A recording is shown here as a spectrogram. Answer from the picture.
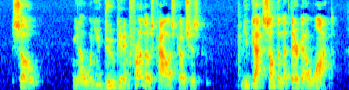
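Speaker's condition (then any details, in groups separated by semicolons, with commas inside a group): No condition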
